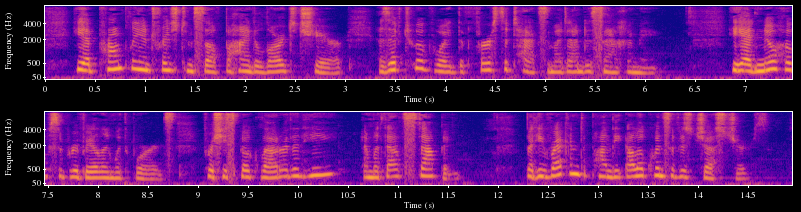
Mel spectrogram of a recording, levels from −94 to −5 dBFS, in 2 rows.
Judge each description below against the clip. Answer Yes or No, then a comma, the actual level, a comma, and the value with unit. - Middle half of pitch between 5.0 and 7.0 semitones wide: No, average, 4.4 semitones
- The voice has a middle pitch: No, high, 225 Hz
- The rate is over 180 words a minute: Yes, average, 190 wpm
